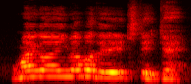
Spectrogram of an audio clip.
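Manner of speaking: impassioned cry. Acted. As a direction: let the wish burst out. Old man's impassioned wish.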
